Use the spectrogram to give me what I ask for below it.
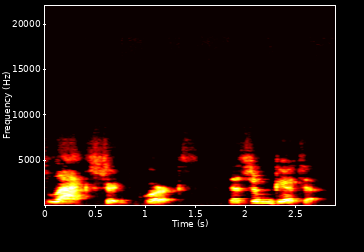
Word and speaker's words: Goethe: Goethe. It's German. – See it? I would have said Goethe. – I was going to say Goethe.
